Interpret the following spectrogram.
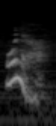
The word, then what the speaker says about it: фольга: твоїх слів циган начинка фольга дуже легко запам'ятати наголос адже в цьому слові міститься жіноче ім'я Ольга у якому наголоспадає на перший склад тому Ольга купила офольгу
